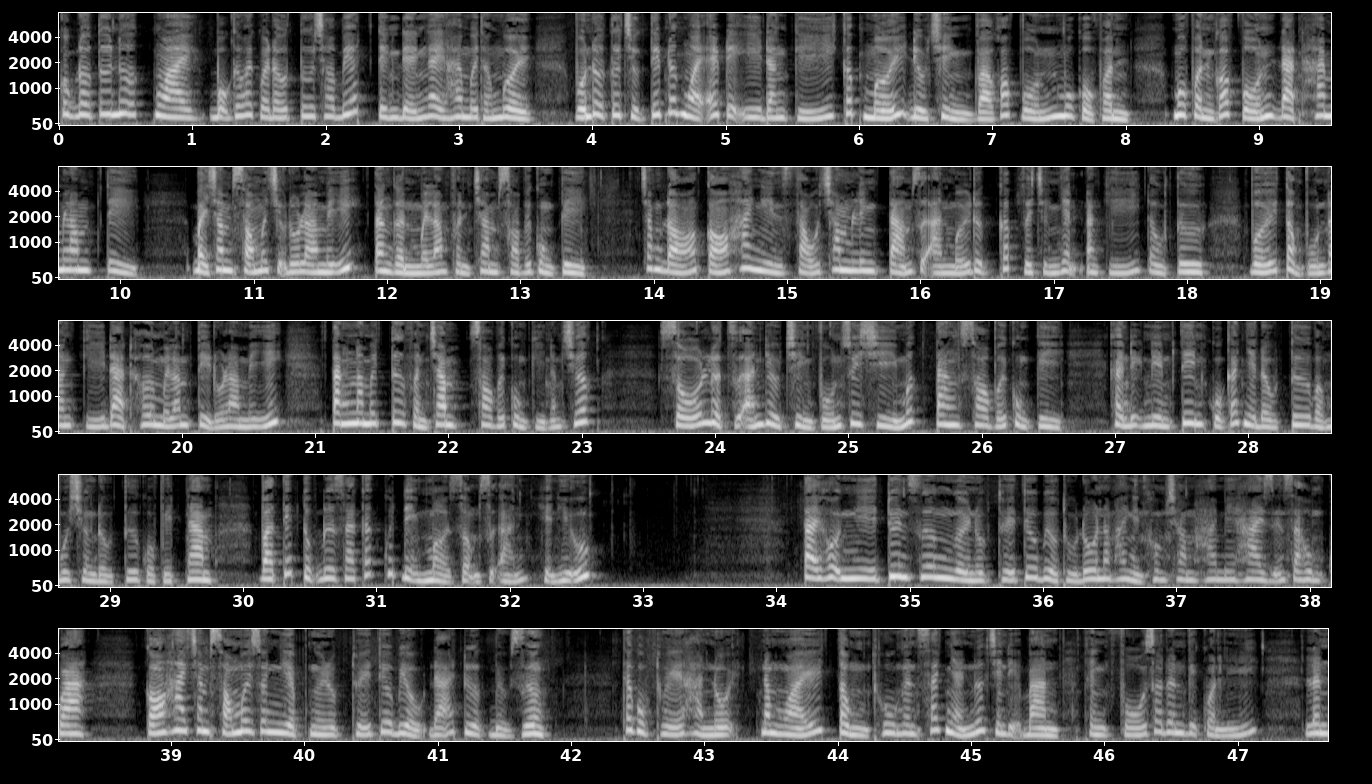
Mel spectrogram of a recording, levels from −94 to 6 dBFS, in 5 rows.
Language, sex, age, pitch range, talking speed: Vietnamese, female, 20-39, 195-255 Hz, 245 wpm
